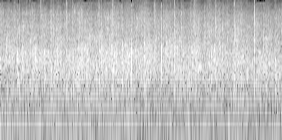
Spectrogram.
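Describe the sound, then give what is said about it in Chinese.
Steady audience applause, a dense wash of many hands clapping at an even, moderate level for the whole stretch, with no voices standing out. “这时候应该要有掌声的，你知道吗？”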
